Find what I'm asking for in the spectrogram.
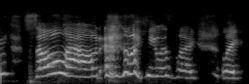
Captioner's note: giggling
